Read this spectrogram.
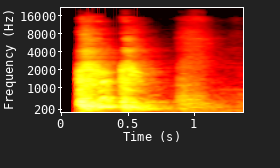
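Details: Cough.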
